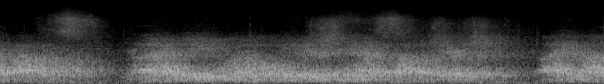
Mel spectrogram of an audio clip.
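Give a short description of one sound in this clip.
A congregation recites together in unison, echoing in a large hall.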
